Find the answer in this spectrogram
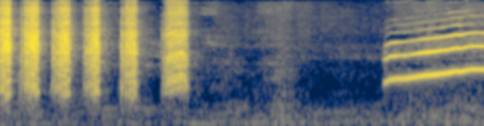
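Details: Five harsh, grating notes in quick succession from a young wild-caught ashy drongo, a short pause, then a clear, slowly rising whistle.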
